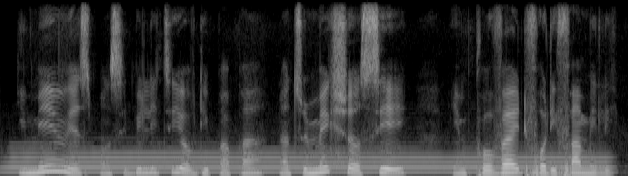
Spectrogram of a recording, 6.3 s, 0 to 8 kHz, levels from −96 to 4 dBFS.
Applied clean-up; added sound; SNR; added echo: none; Brass instrument; 10 dB; none.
